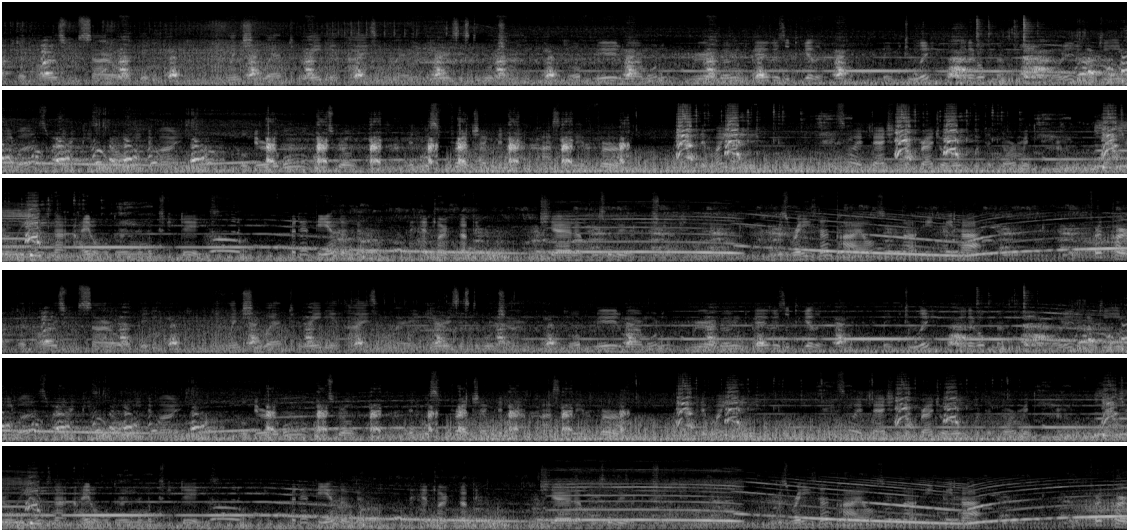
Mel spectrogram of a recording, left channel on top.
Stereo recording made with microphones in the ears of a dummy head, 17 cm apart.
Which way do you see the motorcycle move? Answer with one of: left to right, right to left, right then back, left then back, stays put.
left to right.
